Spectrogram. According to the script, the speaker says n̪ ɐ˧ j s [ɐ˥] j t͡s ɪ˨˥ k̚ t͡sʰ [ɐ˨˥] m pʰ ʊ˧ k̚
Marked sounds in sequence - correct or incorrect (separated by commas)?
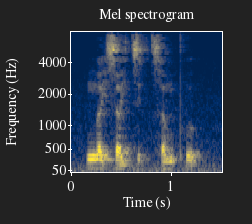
incorrect, correct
